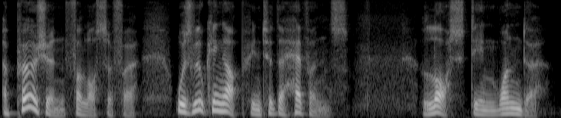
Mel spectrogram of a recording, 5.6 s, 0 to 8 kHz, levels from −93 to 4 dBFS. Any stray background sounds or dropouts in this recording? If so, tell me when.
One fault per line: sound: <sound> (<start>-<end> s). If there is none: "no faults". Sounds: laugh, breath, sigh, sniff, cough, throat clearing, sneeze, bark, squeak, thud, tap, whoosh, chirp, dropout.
no faults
